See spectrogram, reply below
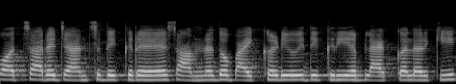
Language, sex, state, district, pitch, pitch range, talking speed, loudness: Hindi, female, Bihar, Darbhanga, 215 Hz, 205-220 Hz, 225 wpm, -21 LUFS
